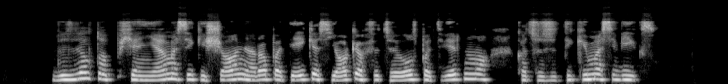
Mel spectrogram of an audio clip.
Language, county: Lithuanian, Kaunas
